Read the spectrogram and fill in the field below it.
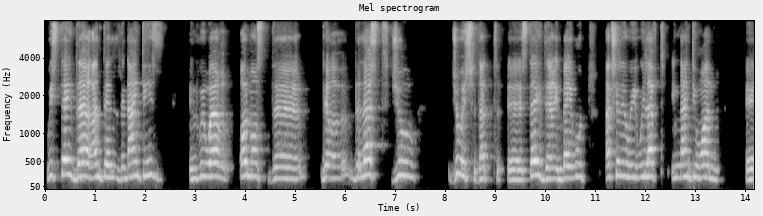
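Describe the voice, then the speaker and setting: A man's voice: sits high, slow, fairly bright tone. A man in his fifties from Lebanon, speaking English as an interview guest, searching for words and breaking his grammar. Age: 50s. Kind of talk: interview answers.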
